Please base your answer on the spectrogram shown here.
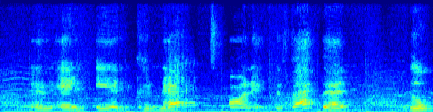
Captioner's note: protestors chanting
